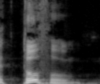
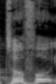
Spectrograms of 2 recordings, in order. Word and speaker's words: TOEFL: Que é TOEFL. – Pessoal, não é TOEFL, é TOEFL. – Okay. – TOEFL. então vamos lá. É, conta aqui pra gente, agora no início, o que é o TOEFL e para que serve ele.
